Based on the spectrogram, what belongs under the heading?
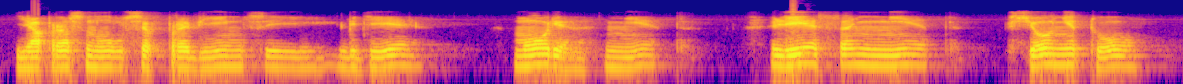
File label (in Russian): звучащие стихи; "В один из этих мягких дней..."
